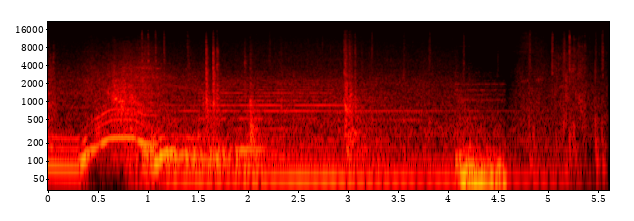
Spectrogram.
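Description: A car engine rumbles and revs, then cuts off.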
